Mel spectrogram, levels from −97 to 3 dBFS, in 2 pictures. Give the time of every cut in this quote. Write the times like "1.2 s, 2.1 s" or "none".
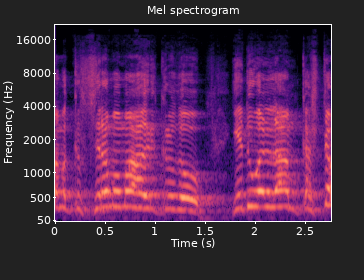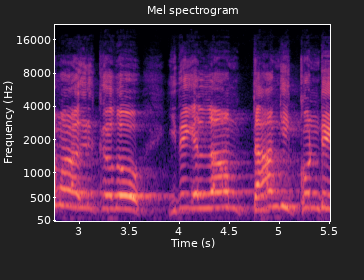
none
